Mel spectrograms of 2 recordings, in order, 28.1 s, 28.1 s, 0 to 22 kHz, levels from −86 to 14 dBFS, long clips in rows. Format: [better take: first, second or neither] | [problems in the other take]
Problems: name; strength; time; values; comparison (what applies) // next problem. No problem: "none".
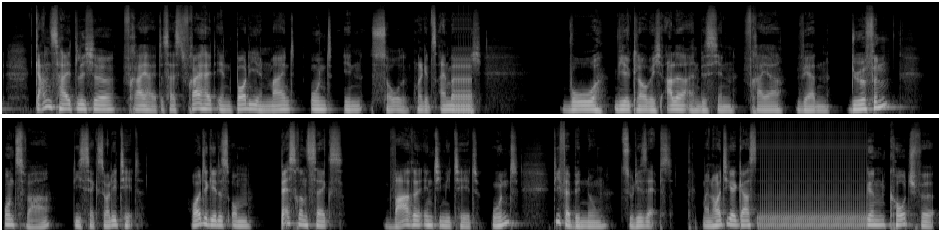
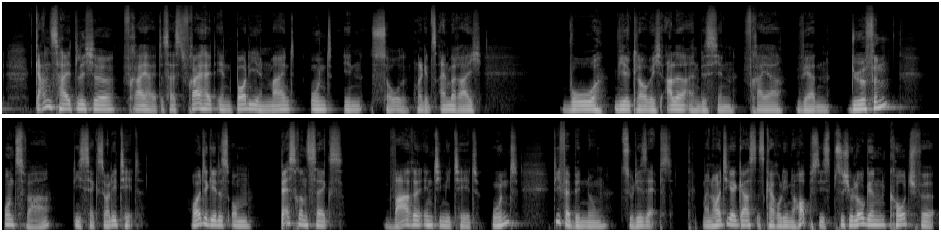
second | audio freezing; at 7 s and at 25 s for 1.5 s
